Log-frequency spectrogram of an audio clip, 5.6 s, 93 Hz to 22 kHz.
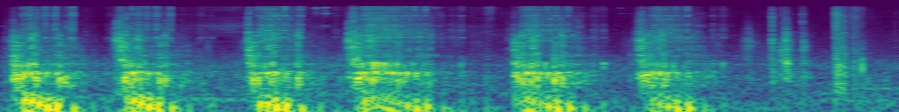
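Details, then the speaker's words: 1971 Yamaha JT1 mini enduro two-stroke, first start after about 30 years stored, 133 psi compression, spark and fuel confirmed: irregular sputtering bursts that catch briefly and die; exhaust clogged with mouse droppings, possibly mouse poison. "thank you that is nasty it was clogged the exhaust with a bunch of mouse turds our poison it looks like almost"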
